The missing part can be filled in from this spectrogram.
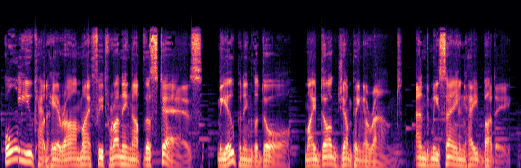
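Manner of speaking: ordinary delivery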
